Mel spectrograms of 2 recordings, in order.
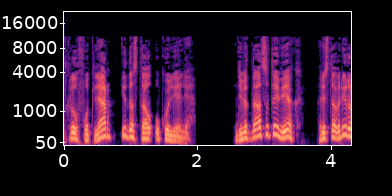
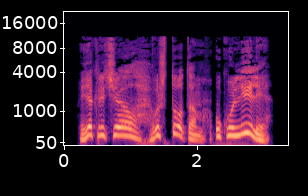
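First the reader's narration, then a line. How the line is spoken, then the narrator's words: Sighed. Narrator (Russian): вздохнул я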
